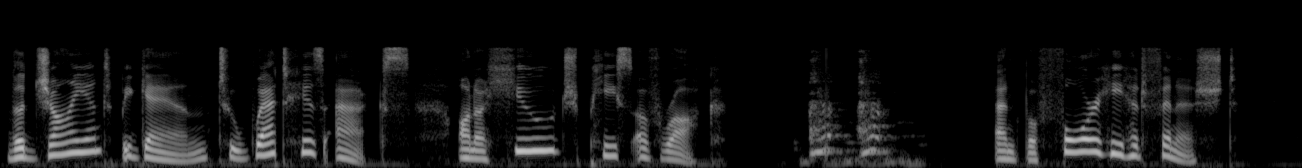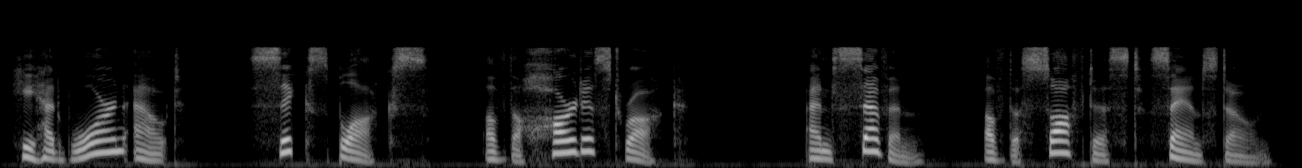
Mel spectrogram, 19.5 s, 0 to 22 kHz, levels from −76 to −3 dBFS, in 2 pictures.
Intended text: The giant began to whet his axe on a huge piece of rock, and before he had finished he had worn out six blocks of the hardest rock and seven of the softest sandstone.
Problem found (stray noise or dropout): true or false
true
